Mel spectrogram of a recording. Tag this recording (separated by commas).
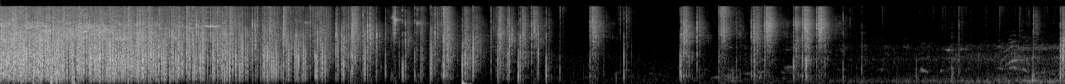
fire crackling, Crackle, Fireworks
